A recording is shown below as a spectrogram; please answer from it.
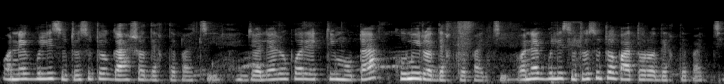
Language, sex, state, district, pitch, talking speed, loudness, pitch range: Bengali, female, Assam, Hailakandi, 225 Hz, 155 wpm, -18 LUFS, 210-250 Hz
